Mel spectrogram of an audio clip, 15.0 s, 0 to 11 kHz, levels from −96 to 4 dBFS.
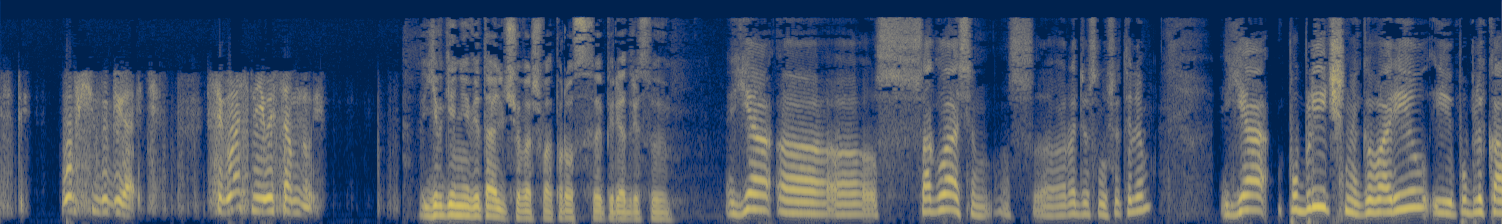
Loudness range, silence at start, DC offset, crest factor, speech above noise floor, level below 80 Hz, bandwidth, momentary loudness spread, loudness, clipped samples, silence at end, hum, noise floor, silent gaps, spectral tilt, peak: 5 LU; 0 s; under 0.1%; 16 dB; 53 dB; -56 dBFS; 8.8 kHz; 14 LU; -22 LUFS; under 0.1%; 0 s; none; -75 dBFS; none; -5 dB/octave; -6 dBFS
